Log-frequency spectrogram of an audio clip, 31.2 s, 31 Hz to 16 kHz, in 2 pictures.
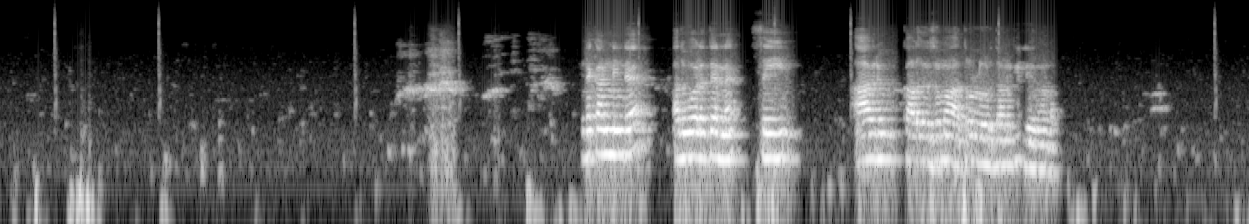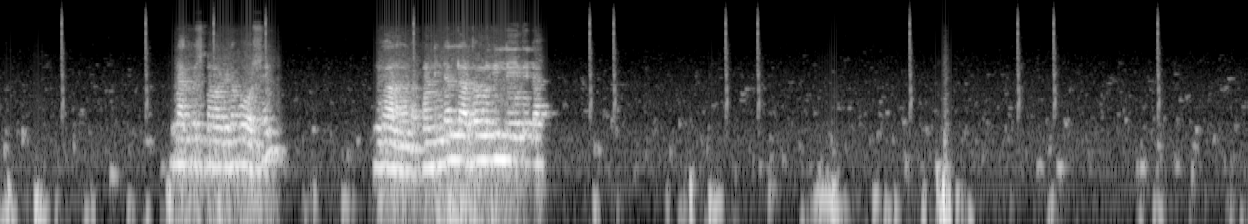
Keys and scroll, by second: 7.2 ctrl+=, 25.9 ctrl+-.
